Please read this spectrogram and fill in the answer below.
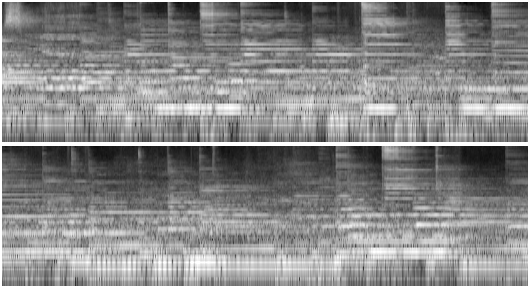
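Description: Acoustic guitar picked in an instrumental passage of a slow folk ballad, its notes ringing on between plucks.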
